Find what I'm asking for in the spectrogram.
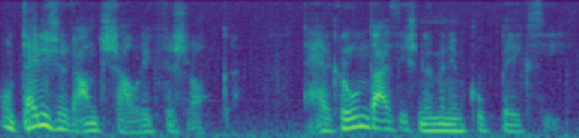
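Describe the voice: Talking at a fast pace, a man uses a fairly low pitch with big swings up and down.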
